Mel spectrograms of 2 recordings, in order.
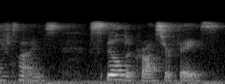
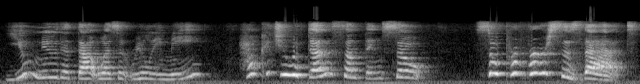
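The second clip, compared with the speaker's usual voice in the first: loud, rising higher to perverse; furious accusation; 7 semitones higher, 11 dB louder than usual. Acted. Woman accusing her lover of betrayal, building fury. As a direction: build your outrage to a peak.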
